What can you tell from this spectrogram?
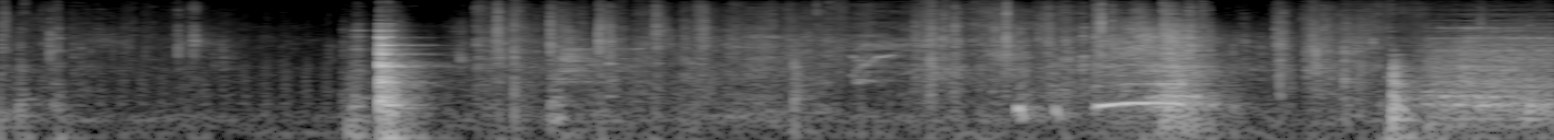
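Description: Handling of a chicken sandwich and its paper wrapper on a table, with a sharp knock about two seconds in. Just before six seconds there is a brief low hum like a voice.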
